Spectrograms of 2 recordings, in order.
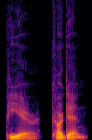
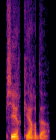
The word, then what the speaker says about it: Pierre Cardin: Age designs so how do you go about pronouncing it in English Pierre Carden Pierre Carden and in French Pierre carda Pierre carda we are looking at how to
